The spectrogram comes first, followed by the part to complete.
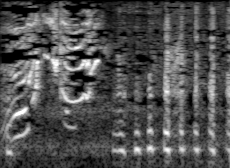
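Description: Baby girl squealing in high sounds that swoop up and down, then a quick run of short, strained grunting sounds, about five a second, as she strains to crawl on her tummy.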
